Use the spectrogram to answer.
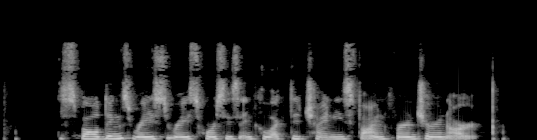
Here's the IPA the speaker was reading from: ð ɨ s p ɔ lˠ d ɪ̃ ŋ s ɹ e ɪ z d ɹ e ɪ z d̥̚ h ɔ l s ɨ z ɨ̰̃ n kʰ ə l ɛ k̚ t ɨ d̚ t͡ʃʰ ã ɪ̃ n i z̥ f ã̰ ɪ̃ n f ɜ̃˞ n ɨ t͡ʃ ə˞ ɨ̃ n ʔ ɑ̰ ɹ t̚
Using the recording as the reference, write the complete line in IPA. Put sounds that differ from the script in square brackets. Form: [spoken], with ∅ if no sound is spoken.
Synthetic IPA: ð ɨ s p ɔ lˠ d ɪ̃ ŋ [z] ɹ e ɪ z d ɹ e ɪ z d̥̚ h ɔ [ɹ] s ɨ z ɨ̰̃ n kʰ ə l ɛ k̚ t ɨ d̚ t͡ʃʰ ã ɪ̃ n i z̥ f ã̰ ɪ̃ n f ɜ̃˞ n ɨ t͡ʃ ə˞ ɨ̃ n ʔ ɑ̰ ɹ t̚

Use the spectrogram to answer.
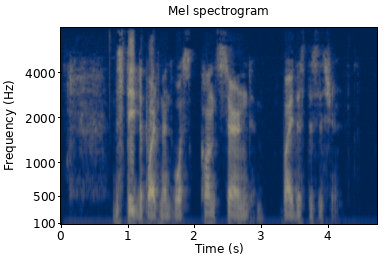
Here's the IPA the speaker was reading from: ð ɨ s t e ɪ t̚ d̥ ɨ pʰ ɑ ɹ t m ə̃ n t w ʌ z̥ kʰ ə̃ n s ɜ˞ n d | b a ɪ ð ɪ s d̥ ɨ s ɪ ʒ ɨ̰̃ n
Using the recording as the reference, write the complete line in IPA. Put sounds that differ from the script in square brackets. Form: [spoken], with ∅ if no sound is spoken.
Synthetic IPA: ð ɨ s t e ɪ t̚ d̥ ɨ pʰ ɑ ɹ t m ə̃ n t w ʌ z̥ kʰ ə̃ n s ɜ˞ n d | b a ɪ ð ɪ s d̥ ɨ s ɪ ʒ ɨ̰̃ n

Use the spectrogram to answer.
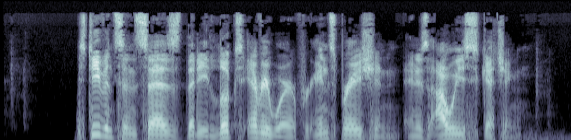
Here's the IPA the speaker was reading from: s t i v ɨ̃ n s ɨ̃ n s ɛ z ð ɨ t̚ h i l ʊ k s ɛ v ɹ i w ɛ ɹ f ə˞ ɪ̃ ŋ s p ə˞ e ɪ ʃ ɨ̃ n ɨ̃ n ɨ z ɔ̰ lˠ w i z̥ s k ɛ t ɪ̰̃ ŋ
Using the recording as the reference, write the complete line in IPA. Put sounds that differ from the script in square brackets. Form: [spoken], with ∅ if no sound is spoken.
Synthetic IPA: s t i v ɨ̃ n s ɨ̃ n s ɛ z ð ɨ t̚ h i l ʊ k s ɛ v ɹ i w ɛ ɹ f ə˞ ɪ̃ [n] s p ə˞ e ɪ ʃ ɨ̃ n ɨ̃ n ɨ z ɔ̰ lˠ w i z̥ s k ɛ [t͡ʃ] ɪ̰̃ ŋ

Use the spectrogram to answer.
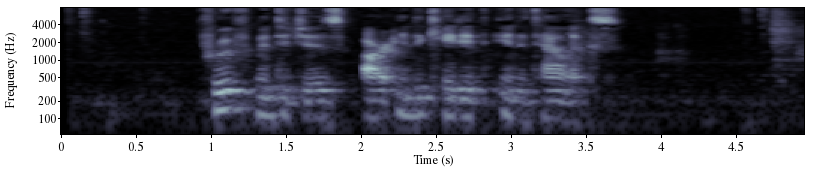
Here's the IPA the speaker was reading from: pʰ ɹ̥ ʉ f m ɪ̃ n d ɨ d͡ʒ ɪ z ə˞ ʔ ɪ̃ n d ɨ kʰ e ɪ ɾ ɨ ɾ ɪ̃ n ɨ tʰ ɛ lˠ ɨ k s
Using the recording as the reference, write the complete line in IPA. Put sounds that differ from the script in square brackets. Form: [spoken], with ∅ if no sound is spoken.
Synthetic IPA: pʰ ɹ̥ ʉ f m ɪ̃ n [t] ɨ d͡ʒ ɪ z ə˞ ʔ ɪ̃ n d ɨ kʰ e ɪ ɾ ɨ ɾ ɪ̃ n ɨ tʰ [æ] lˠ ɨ k s

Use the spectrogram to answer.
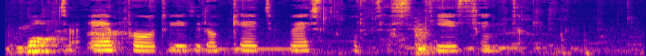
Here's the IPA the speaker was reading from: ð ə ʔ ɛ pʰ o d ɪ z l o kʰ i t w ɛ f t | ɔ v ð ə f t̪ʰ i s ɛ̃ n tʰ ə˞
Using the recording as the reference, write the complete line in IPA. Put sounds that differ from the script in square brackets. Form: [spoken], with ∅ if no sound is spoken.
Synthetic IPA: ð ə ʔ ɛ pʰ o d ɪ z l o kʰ [e] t w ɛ [s] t | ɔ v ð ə [s] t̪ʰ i s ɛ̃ n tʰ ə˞

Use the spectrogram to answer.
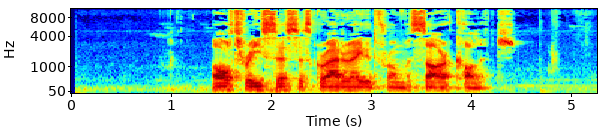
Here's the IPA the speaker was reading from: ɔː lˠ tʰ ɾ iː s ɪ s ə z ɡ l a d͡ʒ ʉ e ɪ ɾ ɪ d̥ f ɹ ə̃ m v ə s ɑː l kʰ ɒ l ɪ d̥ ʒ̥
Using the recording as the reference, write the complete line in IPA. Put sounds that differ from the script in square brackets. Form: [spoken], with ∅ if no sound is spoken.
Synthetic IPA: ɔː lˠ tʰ [ɹ] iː s ɪ s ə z ɡ [ɹ] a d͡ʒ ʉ e ɪ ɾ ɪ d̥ f ɹ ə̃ m v ə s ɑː [ɹ] kʰ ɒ l ɪ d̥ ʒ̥

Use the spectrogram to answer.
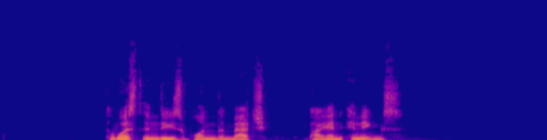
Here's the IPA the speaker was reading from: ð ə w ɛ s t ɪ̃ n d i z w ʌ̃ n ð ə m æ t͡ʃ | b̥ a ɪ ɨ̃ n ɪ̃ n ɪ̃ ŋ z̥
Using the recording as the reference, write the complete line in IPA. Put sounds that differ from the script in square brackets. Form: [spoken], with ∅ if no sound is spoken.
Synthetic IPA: ð ə w ɛ s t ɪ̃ n d i z w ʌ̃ n ð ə m æ t͡ʃ | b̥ a ɪ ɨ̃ n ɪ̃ n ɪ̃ ŋ z̥

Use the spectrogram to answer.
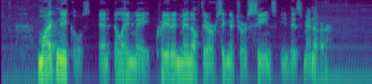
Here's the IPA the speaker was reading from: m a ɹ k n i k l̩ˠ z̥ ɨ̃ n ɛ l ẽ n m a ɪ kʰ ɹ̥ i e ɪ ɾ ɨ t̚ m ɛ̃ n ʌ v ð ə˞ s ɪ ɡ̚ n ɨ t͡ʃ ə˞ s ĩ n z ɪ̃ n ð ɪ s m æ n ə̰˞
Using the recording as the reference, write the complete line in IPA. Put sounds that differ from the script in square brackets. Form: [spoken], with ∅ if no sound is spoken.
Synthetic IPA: m a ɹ k n i k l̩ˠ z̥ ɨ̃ n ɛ l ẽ n m [e] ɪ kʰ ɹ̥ i e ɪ ɾ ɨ [d̚] m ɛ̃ n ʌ v ð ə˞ s ɪ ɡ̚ n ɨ t͡ʃ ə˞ s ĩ n z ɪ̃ n ð ɪ s m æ n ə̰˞

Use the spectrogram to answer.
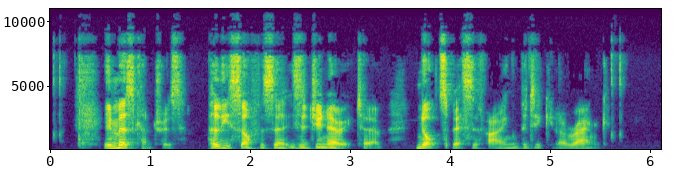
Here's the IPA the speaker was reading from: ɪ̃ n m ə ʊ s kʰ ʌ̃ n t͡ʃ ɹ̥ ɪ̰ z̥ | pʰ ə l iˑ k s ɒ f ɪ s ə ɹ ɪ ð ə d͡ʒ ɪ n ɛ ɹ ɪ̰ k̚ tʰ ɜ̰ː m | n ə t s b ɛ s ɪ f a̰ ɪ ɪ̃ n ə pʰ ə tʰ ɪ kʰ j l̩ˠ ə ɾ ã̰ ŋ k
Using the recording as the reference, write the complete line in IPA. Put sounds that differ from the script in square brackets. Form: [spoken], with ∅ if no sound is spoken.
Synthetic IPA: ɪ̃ n m ə ʊ s kʰ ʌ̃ n t͡ʃ ɹ̥ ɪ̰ z̥ | pʰ ə l iˑ [∅] s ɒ f ɪ s ə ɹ ɪ [z] ə d͡ʒ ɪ n ɛ ɹ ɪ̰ k̚ tʰ ɜ̰ː m | n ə t s [p] ɛ s ɪ f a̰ ɪ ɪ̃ [ŋ] ə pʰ ə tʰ ɪ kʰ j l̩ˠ ə [ɹ] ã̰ ŋ k

